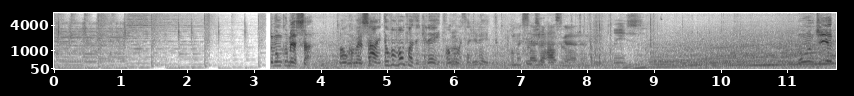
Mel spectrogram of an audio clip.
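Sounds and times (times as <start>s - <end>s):
speech: 3.3s - 9.2s, 11.2s - 11.7s
six-cylinder car engine revving: 5.5s - 11.7s.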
